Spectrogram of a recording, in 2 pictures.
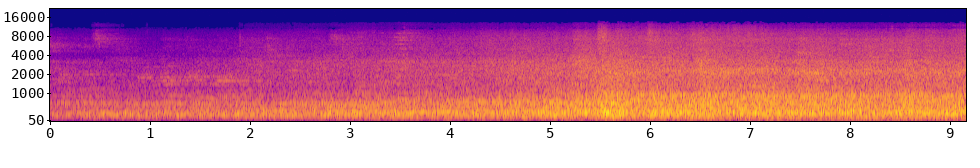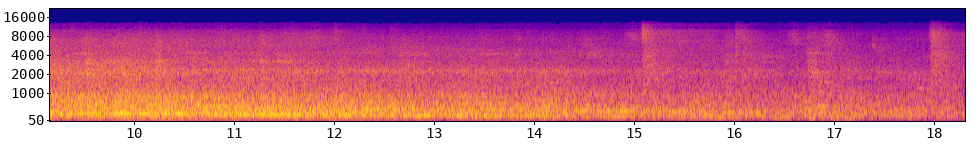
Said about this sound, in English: I can feel a little bit of air movement, which may well mean there's a train coming. Hopefully. I can hear the whooshy noise. I'll let you listen.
